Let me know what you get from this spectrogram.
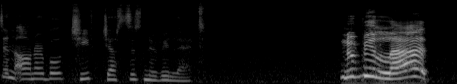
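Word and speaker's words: Neuvillette: honorable chief justice novelette New Villa you pronounce his name as new bilat for Double L it's a y sound isn't it supposed to be newbie yet shaking shaking in my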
